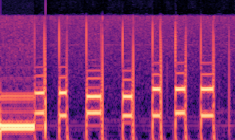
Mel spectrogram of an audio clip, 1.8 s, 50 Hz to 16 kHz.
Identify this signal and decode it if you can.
DTMF, heard as telephone touch tones, tones of about 80 ms. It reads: 5241363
